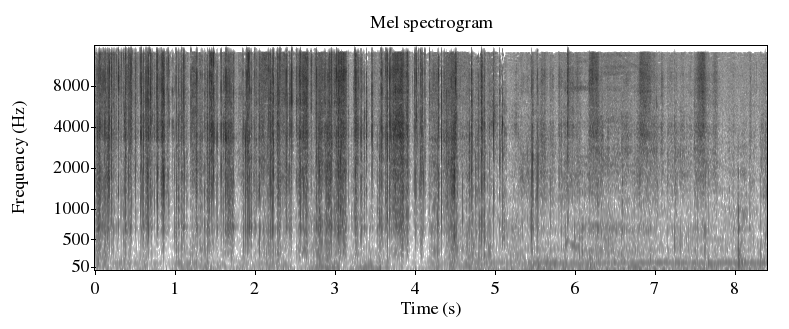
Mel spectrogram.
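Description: A Topps Magic trading-card pack wrapper being torn open and crinkled by hand as the cards are pulled out. The crackling is densest for the first five seconds, then thins to lighter handling noise over a low steady hum.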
